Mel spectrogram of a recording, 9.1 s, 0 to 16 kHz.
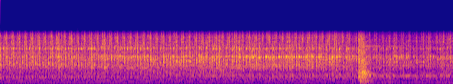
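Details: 1989 Dodge truck 318 V8 with high mileage at idle: loud rapid metallic knocking about four per second, steady and persistent, deep internal engine knock of unknown cause.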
